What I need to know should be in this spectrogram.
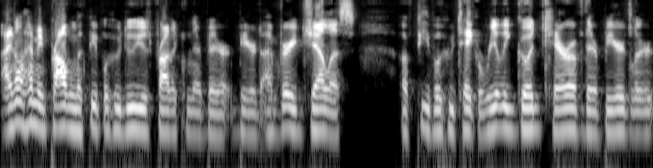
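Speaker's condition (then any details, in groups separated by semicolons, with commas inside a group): Cleft lip and palate; nose still slightly crooked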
